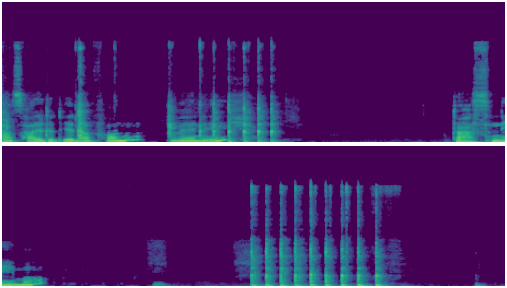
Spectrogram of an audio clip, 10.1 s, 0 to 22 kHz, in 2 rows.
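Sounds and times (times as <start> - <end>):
rubber stamp knocking: 7.5 - 8.9.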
